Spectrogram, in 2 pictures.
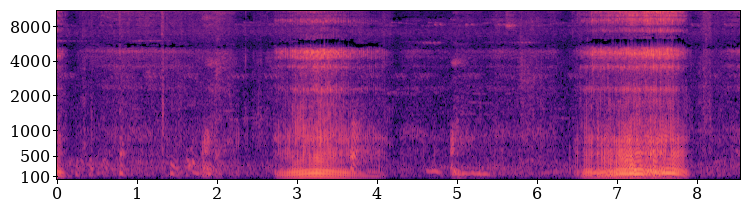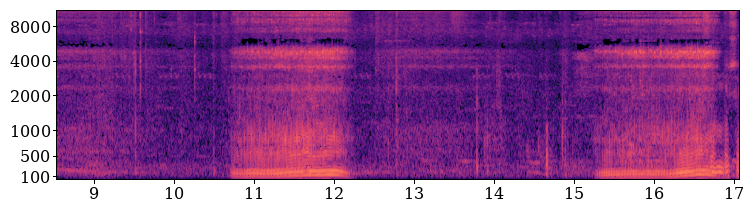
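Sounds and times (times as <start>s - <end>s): loud rattling snores: 0.0s - 1.1s, 2.7s - 4.2s, 6.4s - 9.0s, 10.7s - 12.3s, 15.2s - 17.0s
quiet breaths: 0.0s - 17.0s.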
